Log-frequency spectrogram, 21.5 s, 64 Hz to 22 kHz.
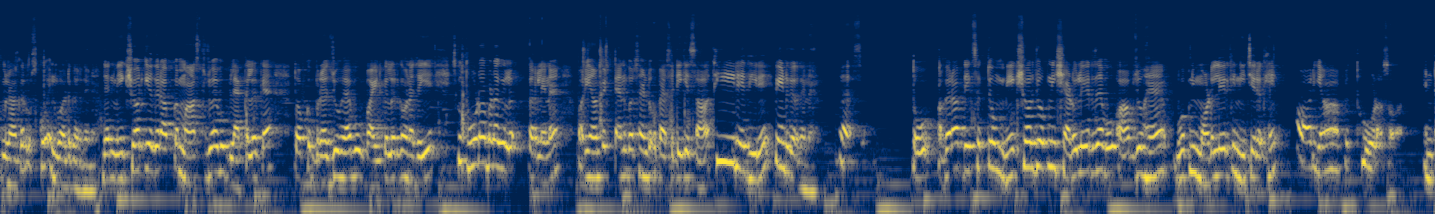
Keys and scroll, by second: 1.4 ctrl+i, 9.9 KP_1, 10.1 Return.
